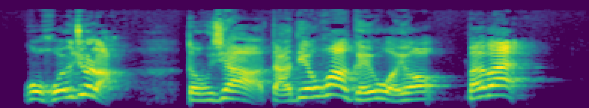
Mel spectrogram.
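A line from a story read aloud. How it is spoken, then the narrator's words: Shouting from a distance. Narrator (Chinese): 一直站在大门口的大头挥手嚷道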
